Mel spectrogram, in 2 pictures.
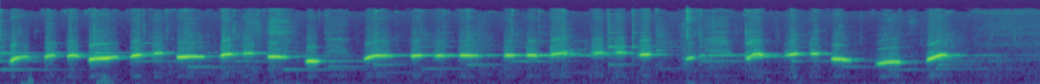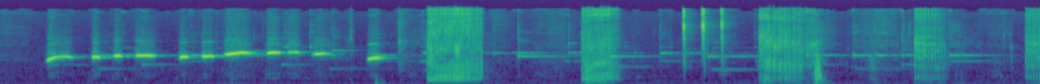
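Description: A person whistling a tune in short, separate notes, several a second, with a brief pause partway through. The whistling stops about three-quarters of the way in and is followed by four loud, breathy bursts.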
